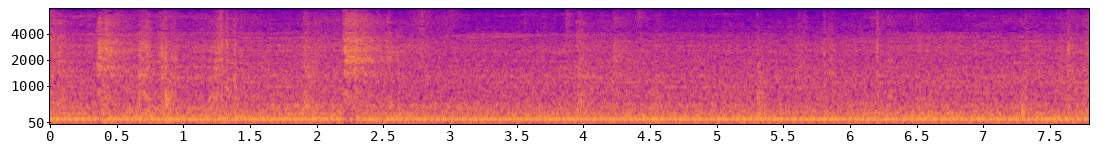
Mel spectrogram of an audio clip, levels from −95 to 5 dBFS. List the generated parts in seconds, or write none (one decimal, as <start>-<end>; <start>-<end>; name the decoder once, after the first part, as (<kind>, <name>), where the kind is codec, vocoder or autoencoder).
0.0-3.0 (vocoder, BigVGAN v2); 6.2-7.8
